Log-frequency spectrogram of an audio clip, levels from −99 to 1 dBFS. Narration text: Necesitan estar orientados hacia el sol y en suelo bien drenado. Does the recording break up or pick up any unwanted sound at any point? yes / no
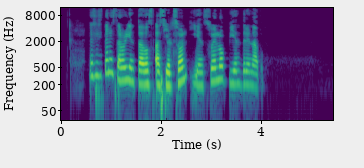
no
